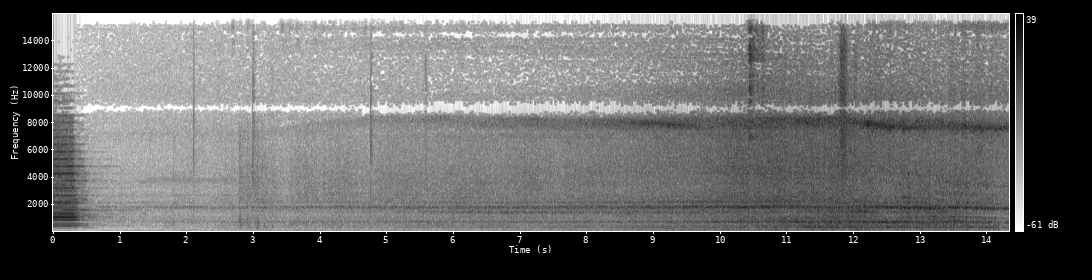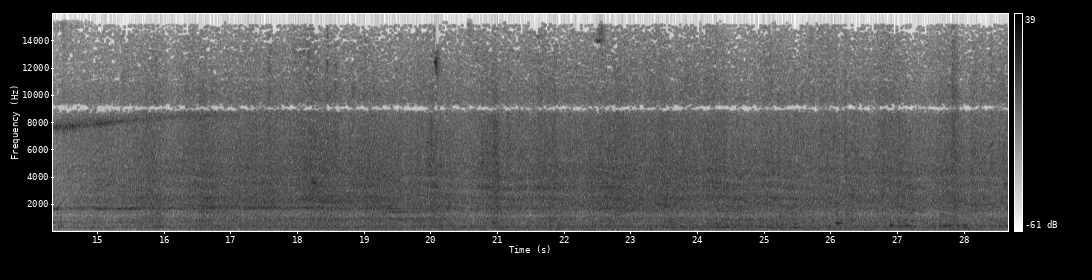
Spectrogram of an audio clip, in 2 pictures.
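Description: The end of a train's horn blast, then a diesel train approaching, its engine and wheel noise growing louder over about twelve seconds, and the carriages running past the platform with steady wheel-on-rail noise.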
